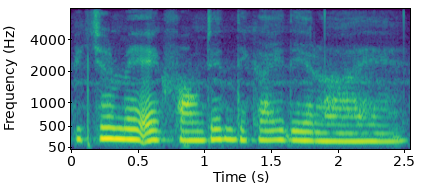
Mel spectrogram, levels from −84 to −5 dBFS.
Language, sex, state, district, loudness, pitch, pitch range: Hindi, female, Arunachal Pradesh, Papum Pare, -15 LUFS, 200 Hz, 185-215 Hz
